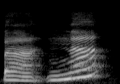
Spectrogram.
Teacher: So in the first and in the third, we have to use schwa sound. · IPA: /ə/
